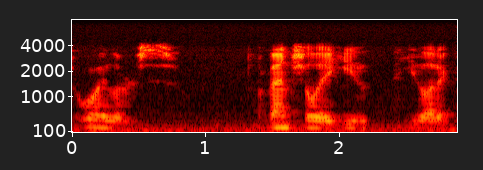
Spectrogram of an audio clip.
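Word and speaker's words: Euler: And then the other one was Oiler. It's spelled Uler, but it's pronounced Oiler again French. And I would say, uh, do we do we use Uler's method? He's It's pronounced Oilers.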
